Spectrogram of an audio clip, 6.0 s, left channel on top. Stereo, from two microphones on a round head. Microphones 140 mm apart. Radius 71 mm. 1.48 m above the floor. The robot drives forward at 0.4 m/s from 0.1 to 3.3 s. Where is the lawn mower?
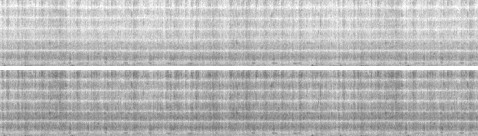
80° right.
